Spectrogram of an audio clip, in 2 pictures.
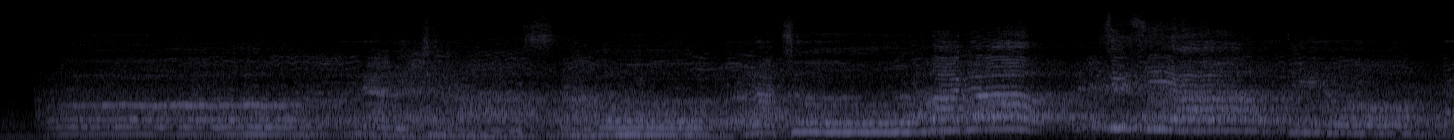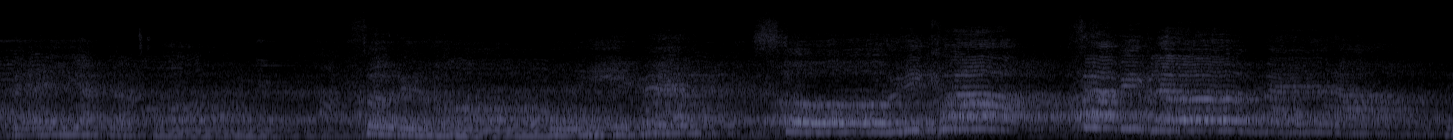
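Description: The IFK Göteborg home crowd at Gamla Ullevi stadium sings a song together in unison at the Allsvenskan season opener, loud and sustained, the many voices rising and falling through a melodic line with occasional shouts over the top.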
